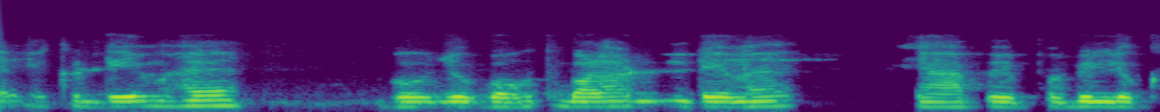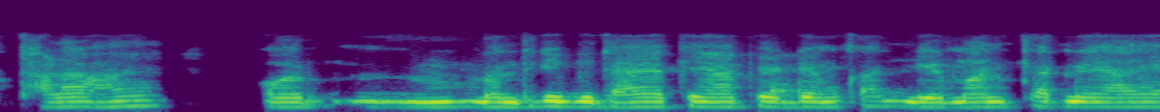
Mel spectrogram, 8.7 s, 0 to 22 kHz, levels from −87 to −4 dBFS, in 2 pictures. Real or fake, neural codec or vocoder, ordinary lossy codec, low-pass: real; none; Opus, 16 kbps; 7.2 kHz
